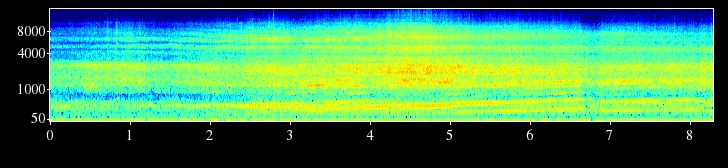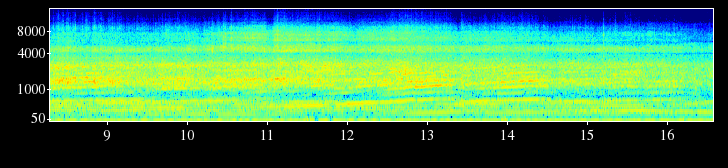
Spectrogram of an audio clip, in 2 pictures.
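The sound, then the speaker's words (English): A few Formula One cars from the 1980s to 1990s rev and drone continuously in Adelaide, their pitch rising and falling as they accelerate and circle around, fairly loud with a busy outdoor roar and no talking. “You enjoyed all the cars and the One going around.”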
